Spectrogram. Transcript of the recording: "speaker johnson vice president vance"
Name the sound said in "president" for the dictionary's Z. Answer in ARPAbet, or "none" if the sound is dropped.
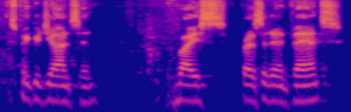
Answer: Z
